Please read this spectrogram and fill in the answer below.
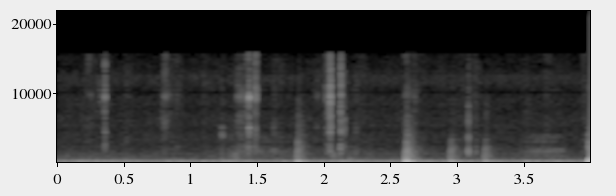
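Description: Small crochet scissors snipping through the yarn of a pom-pom: about half a dozen faint, irregular snips. The scissors are not up to cutting through the thick bundle of yarn.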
